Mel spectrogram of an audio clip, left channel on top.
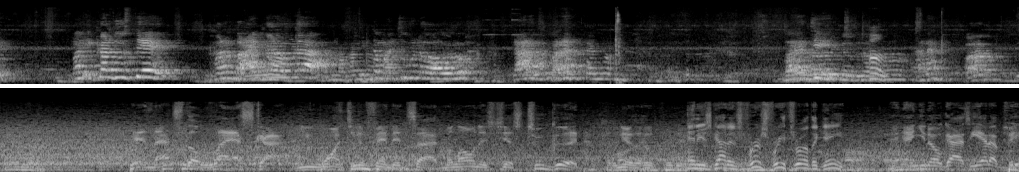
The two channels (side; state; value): both; different; correlation 0.00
